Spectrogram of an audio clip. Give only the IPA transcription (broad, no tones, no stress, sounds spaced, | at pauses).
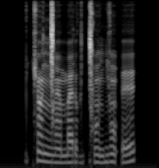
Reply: c œ̃ ŋ͡ǀ æ̃ m æ ɾ ɵ ɡ ǀ õ ɟ õ ʔ e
